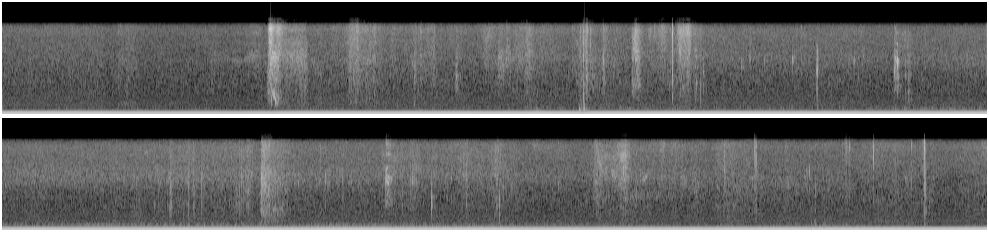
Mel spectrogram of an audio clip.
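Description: A Maine Coon cat gives a series of short, explosive sneezes and snuffly breaths, spaced irregularly a few seconds apart. A steady low rumble runs underneath throughout.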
